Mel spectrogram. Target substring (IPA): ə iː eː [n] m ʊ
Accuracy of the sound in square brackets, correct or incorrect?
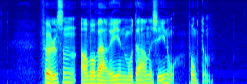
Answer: correct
